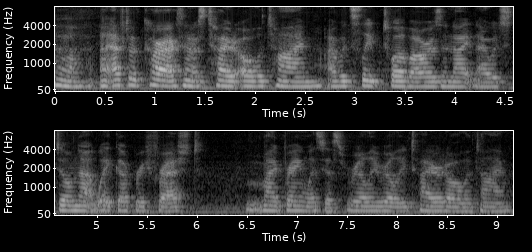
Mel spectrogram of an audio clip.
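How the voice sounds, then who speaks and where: A woman with a fairly low pitch talks at a fairly quick pace and fairly even intonation. Audible room echo can be heard. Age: 60s. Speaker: psychologist, client telling her recovery story. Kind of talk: testimony. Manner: halting, repeats words.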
